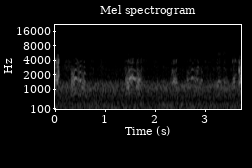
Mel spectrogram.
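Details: Tundra bean goose honks, several overlapping nasal notes in quick succession, fairly distant, against a soft noisy background.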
